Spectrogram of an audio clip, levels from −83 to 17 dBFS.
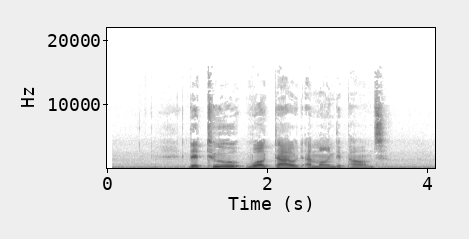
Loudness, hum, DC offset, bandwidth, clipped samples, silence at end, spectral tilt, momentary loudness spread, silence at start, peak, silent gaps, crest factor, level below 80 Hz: -23 LUFS; none; under 0.1%; 15.5 kHz; under 0.1%; 0 s; -5 dB/octave; 23 LU; 0.05 s; -4 dBFS; none; 20 dB; -46 dBFS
